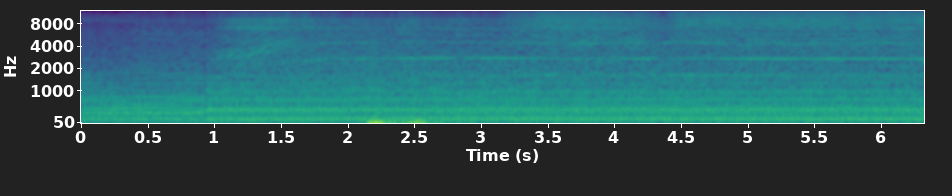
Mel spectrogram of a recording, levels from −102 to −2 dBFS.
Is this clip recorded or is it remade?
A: remade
